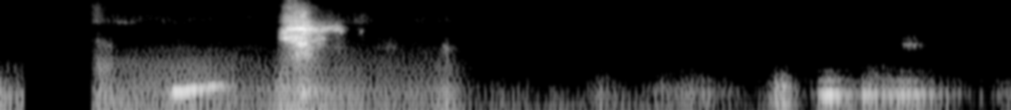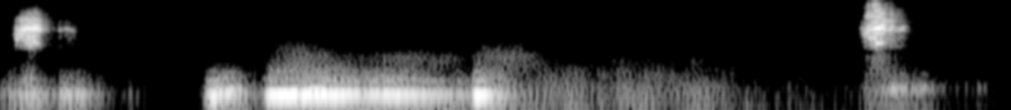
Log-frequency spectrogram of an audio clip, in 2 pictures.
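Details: White-cheeked starling (Sturnus cineraceus) giving three short, sharp, harsh notes about four seconds apart, with low rumbling and muffled background noise between them.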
